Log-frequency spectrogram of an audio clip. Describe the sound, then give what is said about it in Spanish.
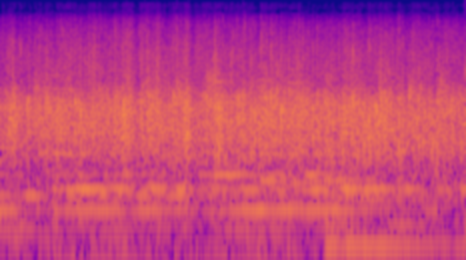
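An audience applauds God steadily for several seconds, a dense wash of clapping with sustained organ or keyboard tones held underneath. “¿Le puede dar un aplauso a Dios por eso?”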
